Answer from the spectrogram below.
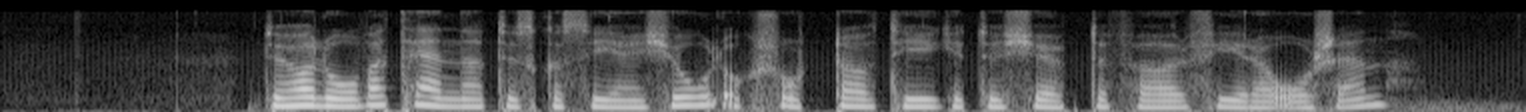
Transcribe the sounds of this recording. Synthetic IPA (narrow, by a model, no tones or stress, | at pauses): d̪̥ɵhaɭoːvat̪hɛnːəat̪̚d̪ɵskasyːɛnɕuːlʔɔ̰kʂʊʈːaːvt̪ʰyːɡət̪̚d̪ɵɕøːp̚t̪əfœɾfyːɾaʔoːʂɛn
